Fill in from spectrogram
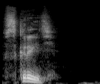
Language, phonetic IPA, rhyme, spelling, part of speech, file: Russian, [fskrɨtʲ], -ɨtʲ, вскрыть, verb, Ru-вскрыть.ogg
- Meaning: 1. to open, to unseal 2. to reveal, to bring to light, to disclose, to uncover, to expose 3. to dissect, to make a postmortem, to perform an autopsy on 4. to burst, to cut, to open, to lance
